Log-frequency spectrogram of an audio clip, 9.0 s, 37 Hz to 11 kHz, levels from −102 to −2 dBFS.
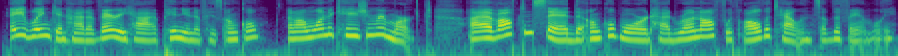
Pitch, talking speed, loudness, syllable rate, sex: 235 Hz, 215 wpm, -19 LUFS, 5.9 syllables/s, female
